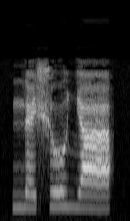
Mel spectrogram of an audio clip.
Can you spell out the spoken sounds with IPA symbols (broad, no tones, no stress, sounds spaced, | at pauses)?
n ɛ ʃ o ʎ aː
